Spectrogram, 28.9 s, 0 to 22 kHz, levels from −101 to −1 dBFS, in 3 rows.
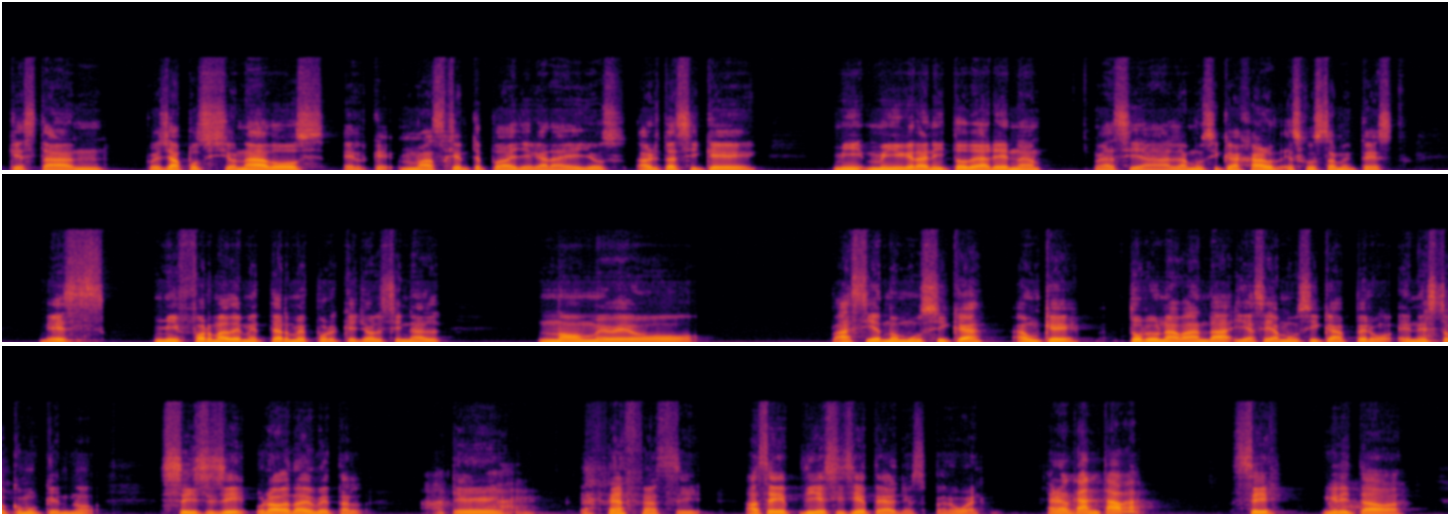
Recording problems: none

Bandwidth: 14.5 kHz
